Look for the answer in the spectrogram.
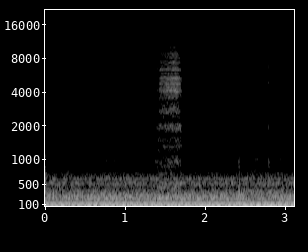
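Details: One drawn-out hissing screech, about a third of a second long, from a hungry tiny barn owl nestling as the mother feeds her three wild young in a nest box, over low rumbling hum.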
